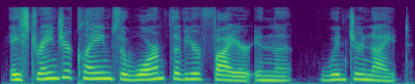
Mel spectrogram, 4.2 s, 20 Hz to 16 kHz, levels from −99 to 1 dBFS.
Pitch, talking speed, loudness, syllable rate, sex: 220 Hz, 175 wpm, -16 LUFS, 3.8 syllables/s, female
